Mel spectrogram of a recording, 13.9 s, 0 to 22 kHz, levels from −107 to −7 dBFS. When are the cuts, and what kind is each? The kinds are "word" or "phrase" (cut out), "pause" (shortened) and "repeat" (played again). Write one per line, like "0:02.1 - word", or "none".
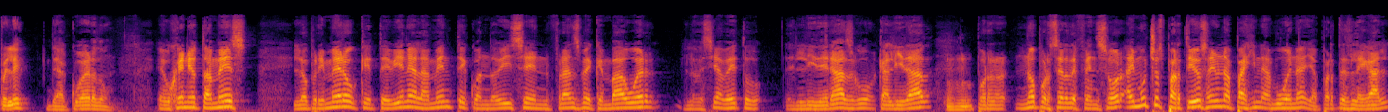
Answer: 0:02.9 - word
0:08.8 - word
0:12.7 - word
